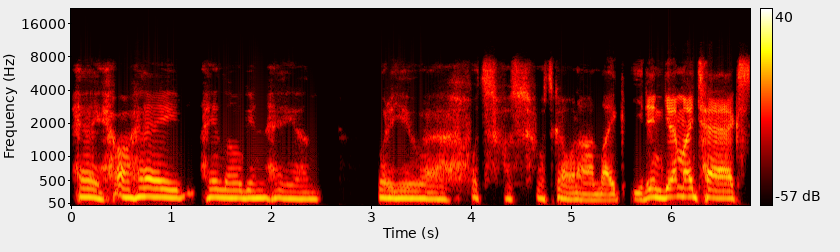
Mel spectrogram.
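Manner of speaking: slow, fake drowsy, just-woke-up drawl. Retelling a phone call from his wife: imitating someone acting sleepy. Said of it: "She was trying to be like, all sleepy".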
